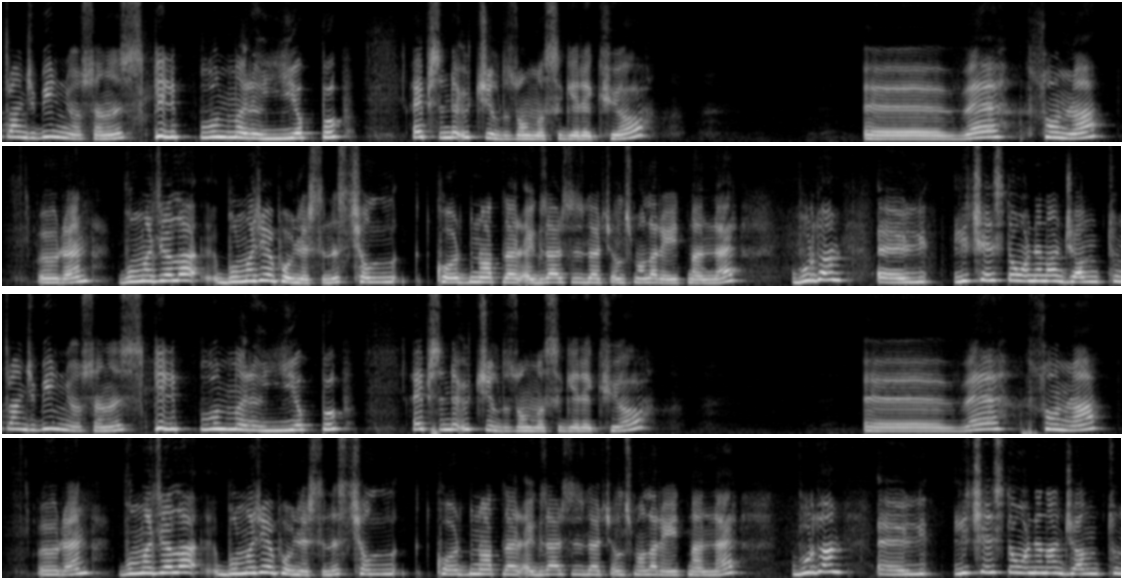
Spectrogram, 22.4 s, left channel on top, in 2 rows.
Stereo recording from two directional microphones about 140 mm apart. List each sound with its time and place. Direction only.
0.0 s speech: 25° right (ahead or behind)
8.5 s speech: 20° right (ahead or behind)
